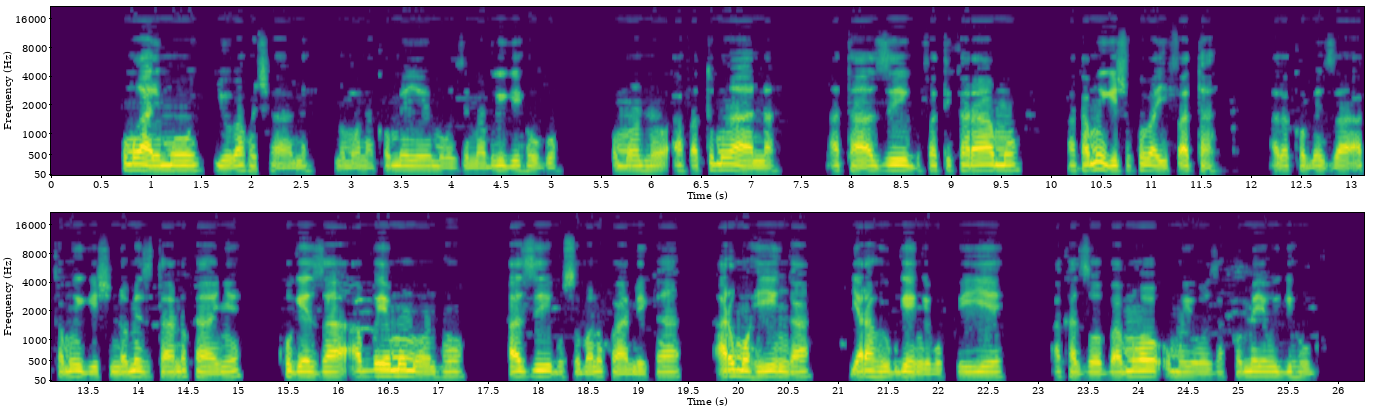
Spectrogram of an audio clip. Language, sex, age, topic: Rundi, male, 36-49, education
